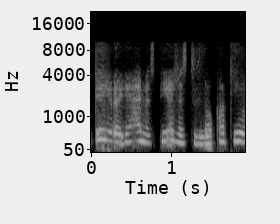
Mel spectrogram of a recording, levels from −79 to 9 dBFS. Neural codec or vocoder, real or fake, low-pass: codec, 44.1 kHz, 0.9 kbps, DAC; fake; 9.9 kHz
